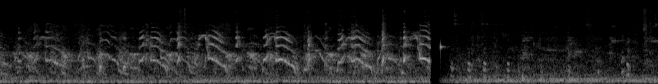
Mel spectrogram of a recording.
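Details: Arabian partridge calling, recorded on 3 January: a run of hoarse, arched notes repeated about once a second for four seconds, a brief dropout, then fainter calls over a steady low background rumble.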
